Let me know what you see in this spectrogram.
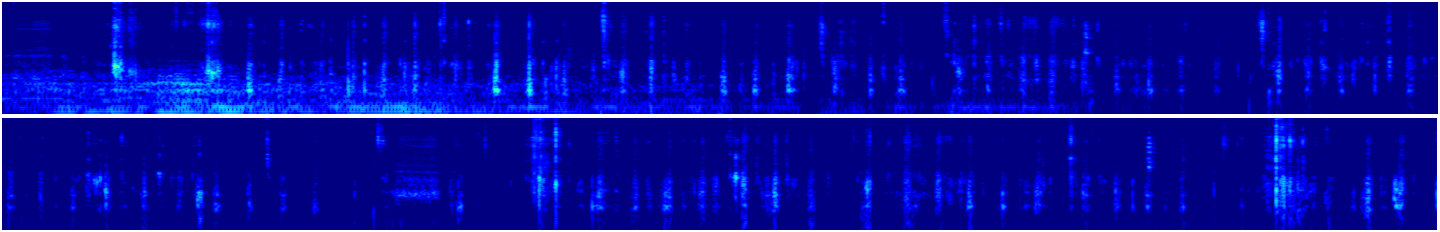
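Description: Close-miked chewing of raw eggplant dipped in sambal: wet crunches and mouth clicks at an uneven pace. A low hum runs under the first ten seconds or so and then stops.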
